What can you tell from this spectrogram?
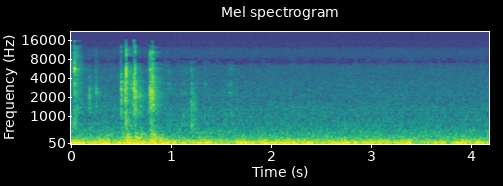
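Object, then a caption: Plastic computer keyboard. Fingertips type on the left-side keys of a black plastic Logitech computer keyboard, producing a few quiet, bright clicks in the first second or so. A steady low hum continues underneath throughout.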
